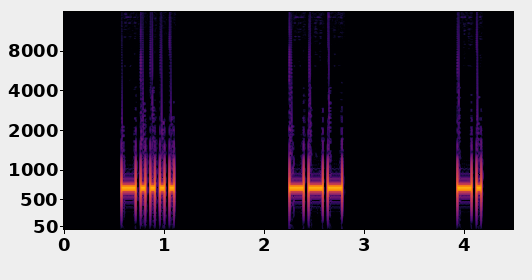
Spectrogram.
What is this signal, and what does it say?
Morse code, heard as a keyed tone, about 25 wpm, spaced as for 7 wpm, 700 Hz. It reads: 6ON
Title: USA Call Signs - 5 Characters - 8x Character Spacing - 25wpm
